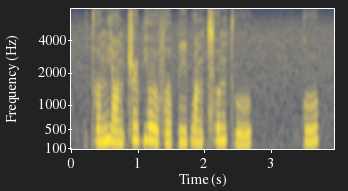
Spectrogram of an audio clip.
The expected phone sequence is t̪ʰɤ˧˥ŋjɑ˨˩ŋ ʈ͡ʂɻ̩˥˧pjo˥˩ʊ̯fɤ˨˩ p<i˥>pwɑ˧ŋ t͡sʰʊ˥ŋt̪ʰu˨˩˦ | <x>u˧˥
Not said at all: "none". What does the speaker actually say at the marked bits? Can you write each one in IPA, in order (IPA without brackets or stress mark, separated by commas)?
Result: i˧˥, k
